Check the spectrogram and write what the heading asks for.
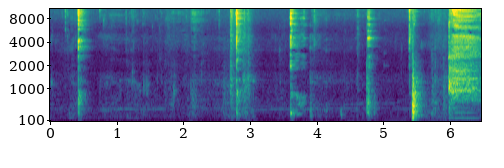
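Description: Knives and forks clinking and scraping on ceramic dinner plates while eating: a handful of separate sharp clinks, the loudest one just before the end.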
